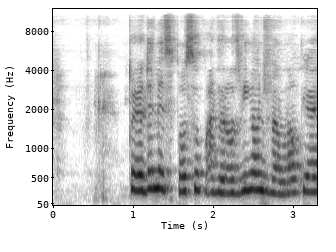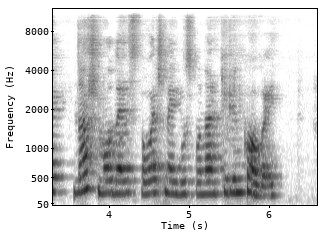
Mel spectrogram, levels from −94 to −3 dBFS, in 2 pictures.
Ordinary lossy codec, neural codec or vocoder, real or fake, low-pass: AAC, 64 kbps; codec, 44.1 kHz, 2.6 kbps, SNAC; fake; 10.8 kHz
